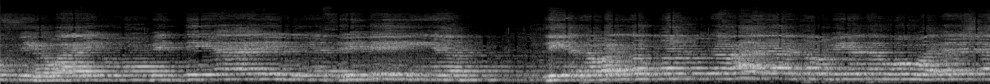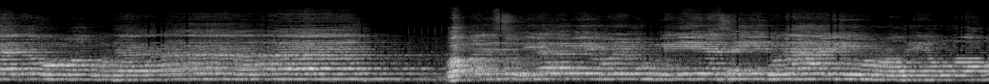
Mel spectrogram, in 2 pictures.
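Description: A man's solo voice chanting Arabic devotional verse in the Sufi madih style, singing long held, ornamented notes. He breaks off briefly for breath about 5 seconds in and again about 14 seconds in.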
